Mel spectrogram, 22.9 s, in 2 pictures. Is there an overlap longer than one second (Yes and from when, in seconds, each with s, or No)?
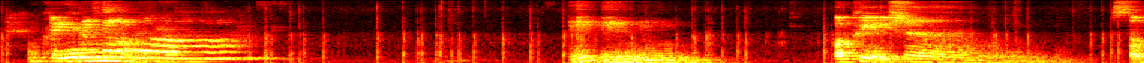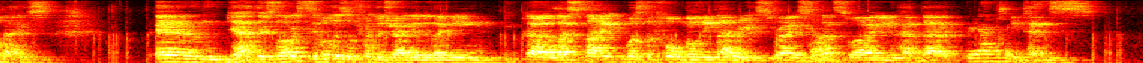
Yes, from 0.5 s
